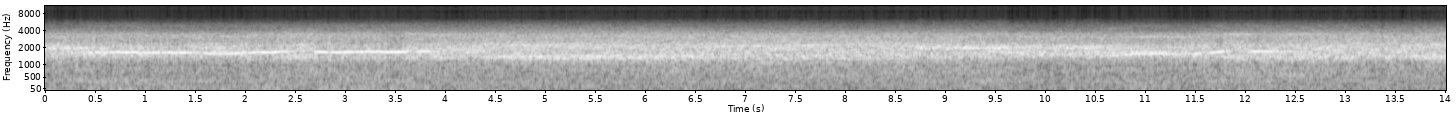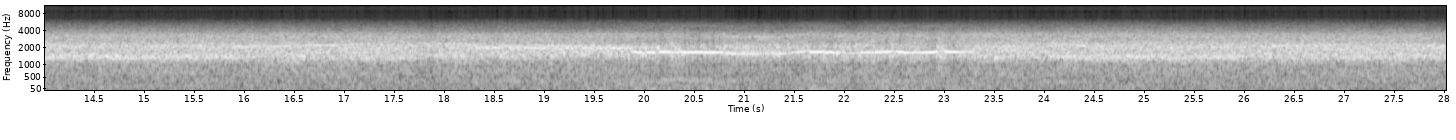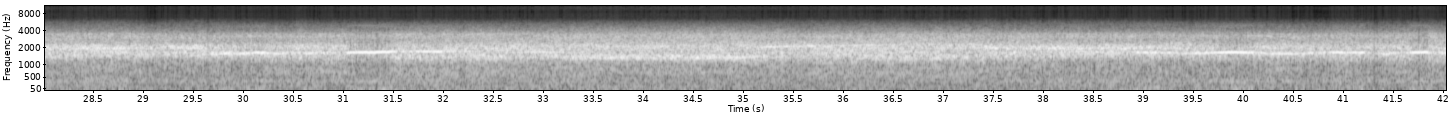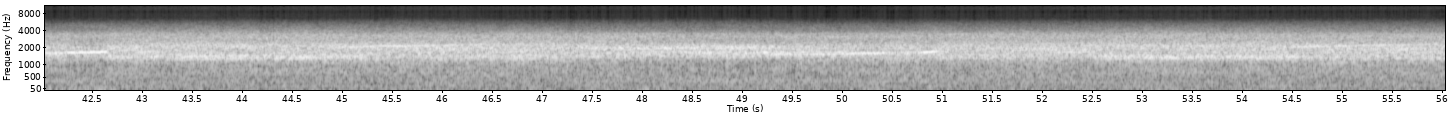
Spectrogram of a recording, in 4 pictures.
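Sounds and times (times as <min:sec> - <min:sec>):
race car engine running hard: 0:00.0 - 0:56.0.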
